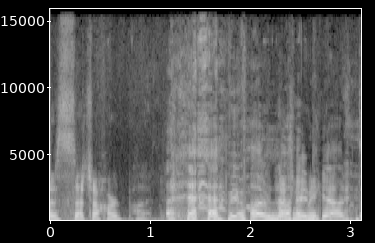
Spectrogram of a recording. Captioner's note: laughs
